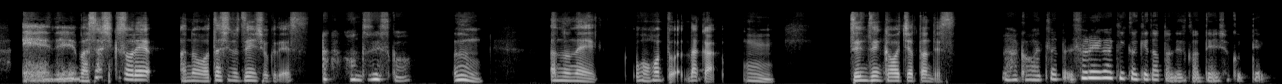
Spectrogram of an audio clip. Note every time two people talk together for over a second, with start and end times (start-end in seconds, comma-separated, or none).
none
